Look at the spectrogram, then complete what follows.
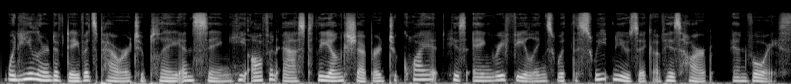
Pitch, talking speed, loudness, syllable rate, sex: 175 Hz, 225 wpm, -17 LUFS, 5.3 syllables/s, female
